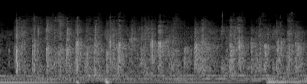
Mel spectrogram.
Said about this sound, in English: Okay. Thank you, sir. Clap your hands for God.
